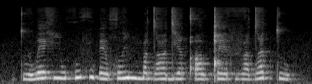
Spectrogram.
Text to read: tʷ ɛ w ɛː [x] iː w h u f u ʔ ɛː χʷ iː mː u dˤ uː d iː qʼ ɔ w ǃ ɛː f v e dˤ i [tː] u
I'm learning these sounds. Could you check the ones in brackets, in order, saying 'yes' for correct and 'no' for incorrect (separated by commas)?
yes, yes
